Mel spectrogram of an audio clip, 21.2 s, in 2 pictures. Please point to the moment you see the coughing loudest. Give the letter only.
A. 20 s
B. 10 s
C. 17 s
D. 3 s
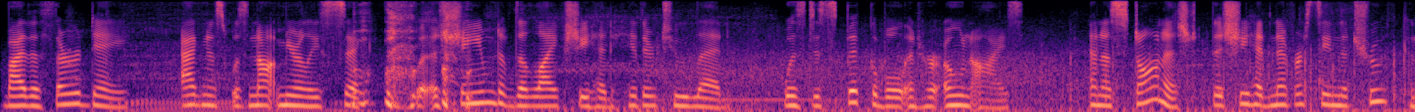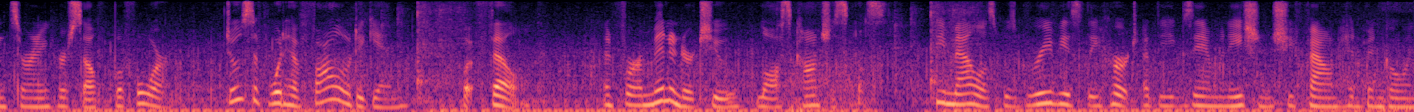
D.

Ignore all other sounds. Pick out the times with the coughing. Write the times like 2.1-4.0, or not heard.
2.6-3.5, 16.5-17.2.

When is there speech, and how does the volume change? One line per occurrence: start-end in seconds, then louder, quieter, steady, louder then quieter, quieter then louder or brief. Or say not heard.
0.0-21.1 steady.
